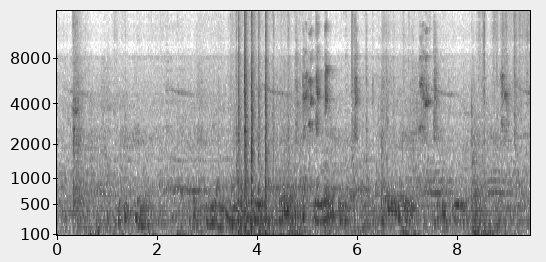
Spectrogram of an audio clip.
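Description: Low rolling coos from Kamagar pigeons, a Pakistani high-flying breed, repeat close by through a steady noisy background, joined by a short burst of sharp clicks and a few thin chirps.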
